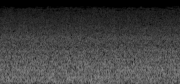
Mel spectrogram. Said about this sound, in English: So poetic, the rain behind my voice right now.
